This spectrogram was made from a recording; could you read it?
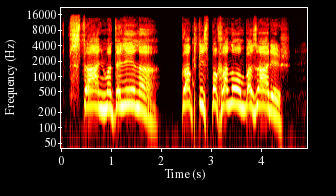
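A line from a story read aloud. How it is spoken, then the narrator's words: Shout from the audience. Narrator (Russian): Из зала крикнули еще раз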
